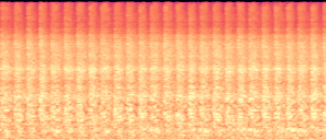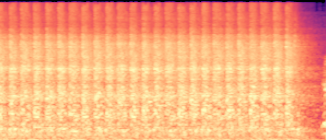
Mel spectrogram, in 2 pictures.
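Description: Even starter cranking at about three compressions a second, never catching or firing; it turns over but won't start because the cam timing is out.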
